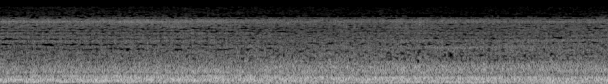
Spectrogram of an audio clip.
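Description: Preet 987 combine harvester running while cutting standing wheat: a steady, loud drone of engine and machinery.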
